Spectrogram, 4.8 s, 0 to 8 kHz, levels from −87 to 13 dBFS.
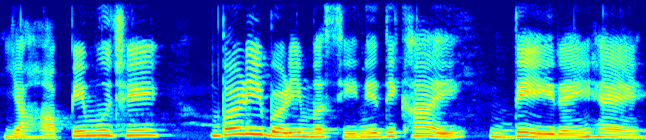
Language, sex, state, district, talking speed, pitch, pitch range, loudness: Hindi, female, Bihar, Kaimur, 125 wpm, 225 Hz, 200-275 Hz, -14 LUFS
